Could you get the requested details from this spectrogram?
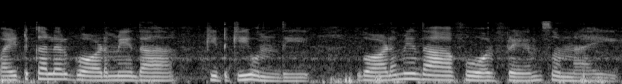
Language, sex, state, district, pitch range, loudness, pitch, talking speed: Telugu, female, Telangana, Hyderabad, 180-205 Hz, -17 LUFS, 195 Hz, 105 wpm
